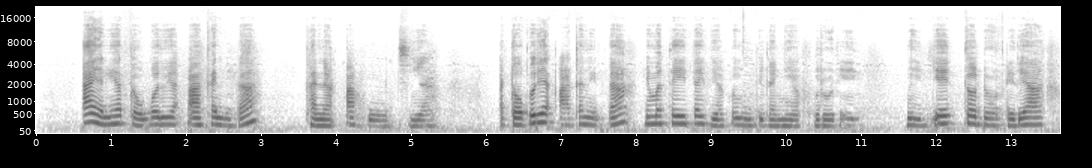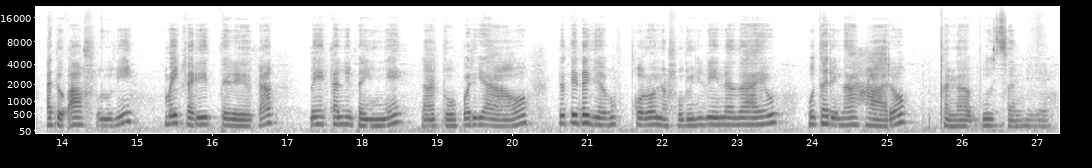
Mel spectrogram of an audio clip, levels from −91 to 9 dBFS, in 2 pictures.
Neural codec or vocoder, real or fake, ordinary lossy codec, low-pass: codec, 44.1 kHz, 1.7 kbps, Pupu-Codec; fake; none; none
